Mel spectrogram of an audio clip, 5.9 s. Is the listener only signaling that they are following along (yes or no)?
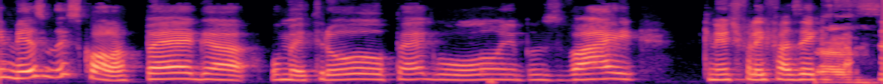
yes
